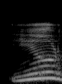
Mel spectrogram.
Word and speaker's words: your: Tiene que pronunciar bien la R, porque si no está diciendo la palabra tú como sujeto.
